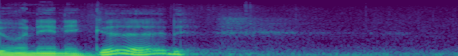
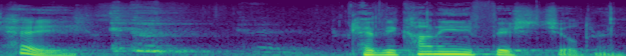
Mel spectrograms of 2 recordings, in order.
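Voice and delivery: soft, gentle, softer with a small laugh; tender call; 4 dB quieter than usual. Acted. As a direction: call them kindly like children. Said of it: "He said".

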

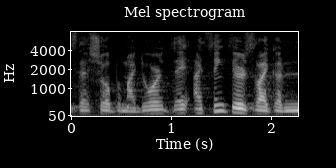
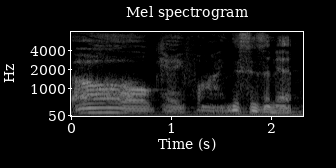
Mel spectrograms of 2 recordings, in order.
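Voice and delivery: deflated; 12 dB quieter, slower than usual. Retold or imitated. Backing down from confronting neighbours.

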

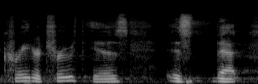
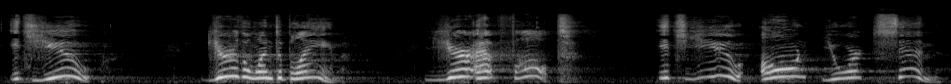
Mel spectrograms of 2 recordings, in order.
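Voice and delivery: Jesus's words shouted out much higher and louder; preached shout; 12 semitones higher, 10 dB louder, much slower than usual. Retold or imitated. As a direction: thunder the words out like a preacher calling people to own their sin. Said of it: "And Jesus is saying".

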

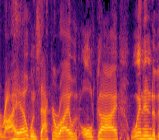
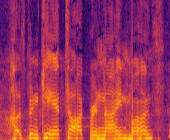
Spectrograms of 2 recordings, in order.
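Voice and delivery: laughing through the words, slow; can barely get it out for laughing; 5 semitones higher, much slower than usual. Real, not acted. Pastor joking to the church about a mute husband, laughing through it.

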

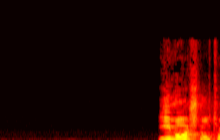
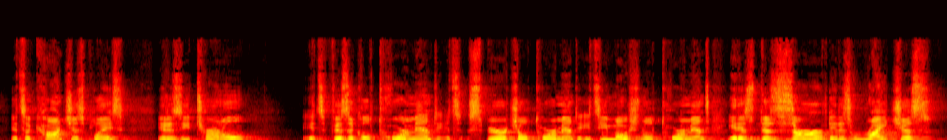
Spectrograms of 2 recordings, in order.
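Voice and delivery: high, loud, building hellfire proclamation; preaching at full force; 6 semitones higher, 5 dB louder than usual. Real, not acted. Preacher warning the congregation about eternal hell, loud and high. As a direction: hammer each word home from the pulpit.

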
